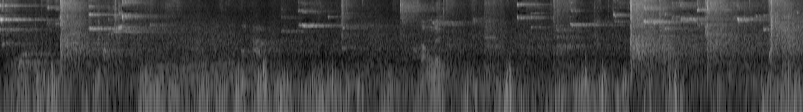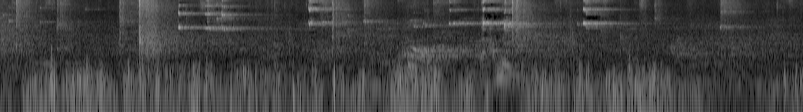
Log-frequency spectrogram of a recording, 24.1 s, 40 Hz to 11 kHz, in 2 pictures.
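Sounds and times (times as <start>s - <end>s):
shoes squeaking on court floor: 0.0s - 2.5s, 6.6s - 13.1s, 14.6s - 21.6s, 22.8s - 23.4s.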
